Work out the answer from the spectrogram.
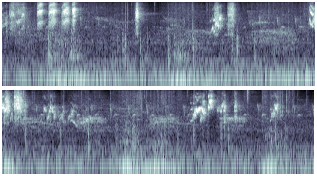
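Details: Budgies at early morning feeding time keep up busy, overlapping chirping. Sharp high notes come in uneven bursts, mixed with soft warbles and wing flutters.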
